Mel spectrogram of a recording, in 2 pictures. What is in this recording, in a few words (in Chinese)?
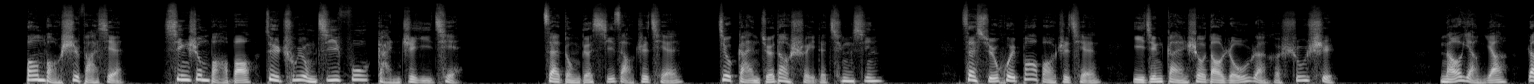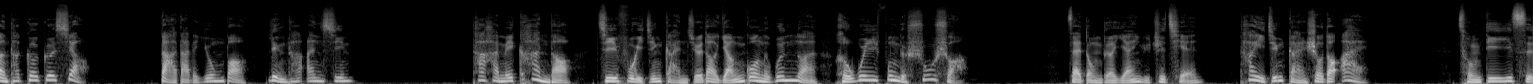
品质广告母婴用品类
